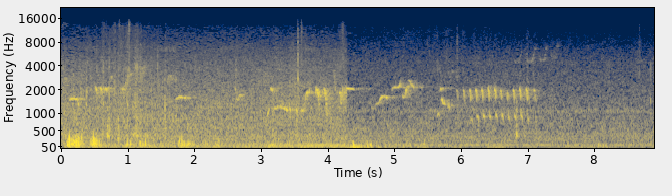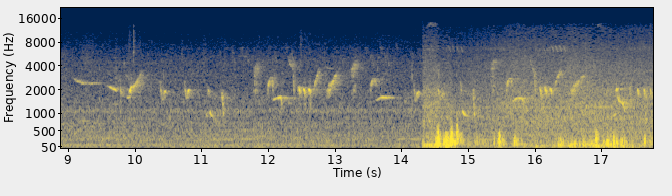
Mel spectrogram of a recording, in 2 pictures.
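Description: Wild birds chirping and calling, with short whistled notes and a rapid trill heard twice. Near the end comes a cluster of low thumps and scuffs.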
